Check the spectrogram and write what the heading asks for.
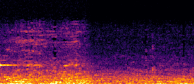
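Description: Faint steady background hiss with no distinct sound, easing slightly about a second in.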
